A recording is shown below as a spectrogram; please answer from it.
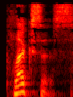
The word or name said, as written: plexus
